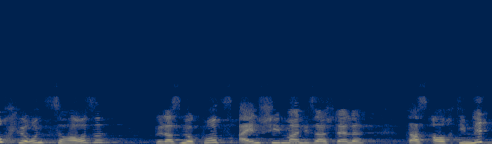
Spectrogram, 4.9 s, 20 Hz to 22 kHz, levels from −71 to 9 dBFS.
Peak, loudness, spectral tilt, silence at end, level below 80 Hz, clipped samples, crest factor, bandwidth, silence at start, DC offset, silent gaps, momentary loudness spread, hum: -12 dBFS; -29 LUFS; -4.5 dB/octave; 0 s; -76 dBFS; under 0.1%; 18 dB; 9.6 kHz; 0 s; under 0.1%; none; 6 LU; none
